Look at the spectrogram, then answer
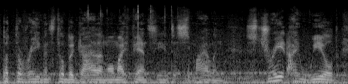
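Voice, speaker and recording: A man's voice: fairly low pitch, quick pace, background noise. A man narrating a poem as a dramatic reading, theatrical and melodramatic.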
